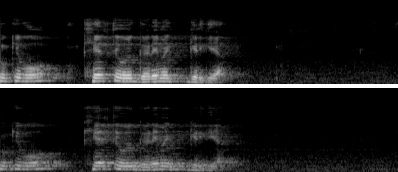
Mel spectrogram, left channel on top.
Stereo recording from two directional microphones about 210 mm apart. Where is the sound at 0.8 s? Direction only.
30° left (ahead or behind).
